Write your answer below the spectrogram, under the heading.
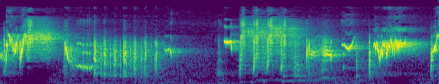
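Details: Budgerigar at its mirror giving harsh squawky chatter and rapid clicks, a brief pause, then renewed warbling with whistled slides.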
